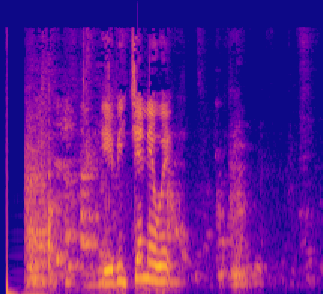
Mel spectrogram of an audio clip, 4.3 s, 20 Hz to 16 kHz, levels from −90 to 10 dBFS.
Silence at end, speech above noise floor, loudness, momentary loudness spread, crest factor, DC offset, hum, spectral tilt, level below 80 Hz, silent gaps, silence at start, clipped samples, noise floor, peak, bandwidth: 0.8 s; 44 dB; -15 LUFS; 17 LU; 16 dB; under 0.1%; none; -5 dB/octave; -44 dBFS; none; 0.1 s; under 0.1%; -55 dBFS; 0 dBFS; 11.5 kHz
